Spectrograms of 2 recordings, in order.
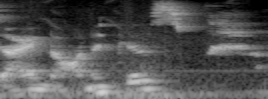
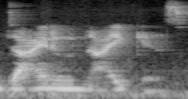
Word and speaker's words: Deinonychus: how to tame a Deinonychus. I always called them Deinonychus when I was a kid, but apparently the actual pronunciation is Deinonychus.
